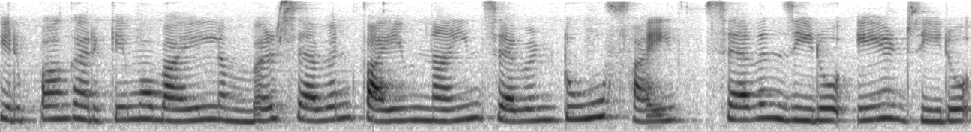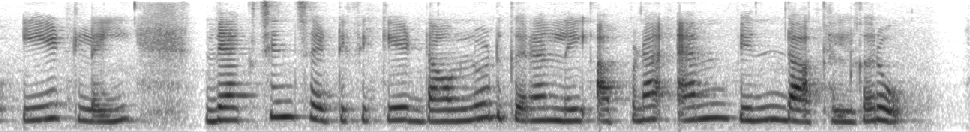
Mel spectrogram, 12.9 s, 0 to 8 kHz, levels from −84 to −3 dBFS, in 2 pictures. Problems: background sounds at intervals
